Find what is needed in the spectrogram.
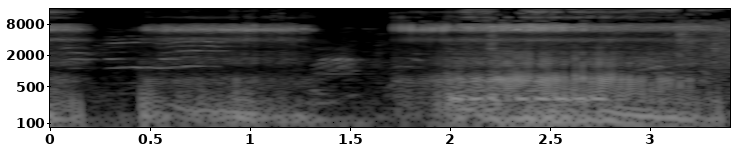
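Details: Loud, rough, rattling snoring from a sleeping, exhausted adult man, with household noise in the background.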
